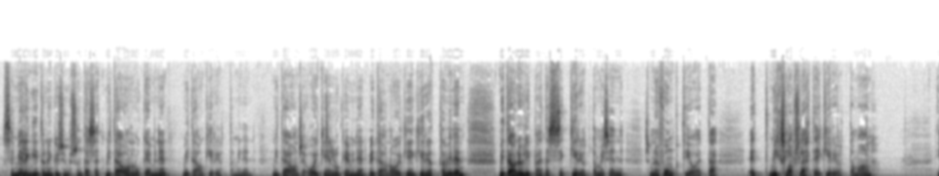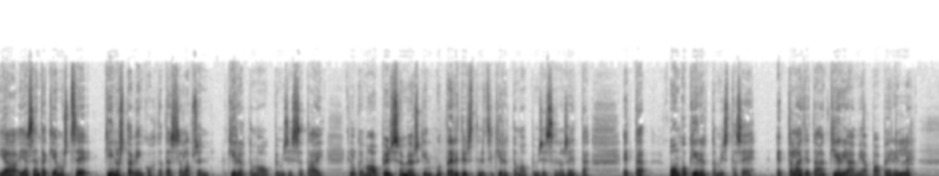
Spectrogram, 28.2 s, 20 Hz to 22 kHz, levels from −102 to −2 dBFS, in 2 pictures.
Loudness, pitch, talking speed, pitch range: -21 LUFS, 150 Hz, 145 wpm, 130-175 Hz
